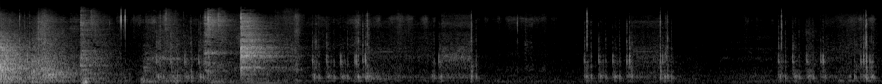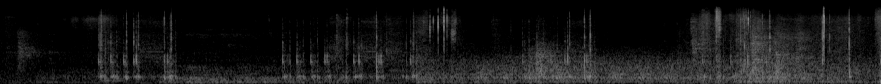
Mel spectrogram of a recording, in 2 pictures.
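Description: Scattered light knocks, clicks and rustles of a handheld camera being carried about and handled, with one louder knock about two seconds in.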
